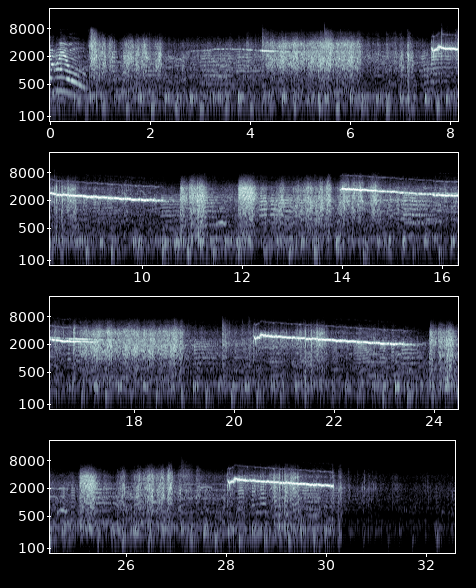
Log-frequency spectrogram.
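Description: Fireworks going off: repeated sharp bangs and dense crackling. Four long whistles each fall steadily in pitch over about three seconds.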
